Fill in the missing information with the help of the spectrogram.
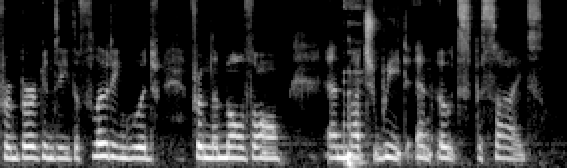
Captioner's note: french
